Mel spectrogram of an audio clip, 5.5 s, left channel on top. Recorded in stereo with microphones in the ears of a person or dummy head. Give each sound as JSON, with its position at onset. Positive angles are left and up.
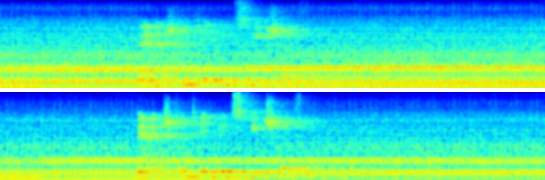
{"t": 1.3, "sound": "a woman speaking", "side_deg": -75, "distance_m": 4.0}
